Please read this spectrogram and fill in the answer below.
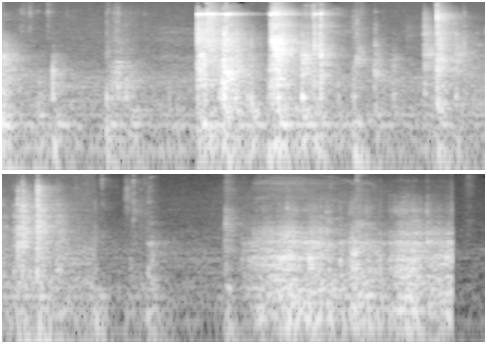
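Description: Metal parts of a hand-cranked bench grinder clinking and knocking as a wire wheel brush, steel washers and a nut are handled and fitted onto the spindle, with several sharp strikes between about one and three and a half seconds in. Near the end there is about a second of rougher, rasping noise.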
